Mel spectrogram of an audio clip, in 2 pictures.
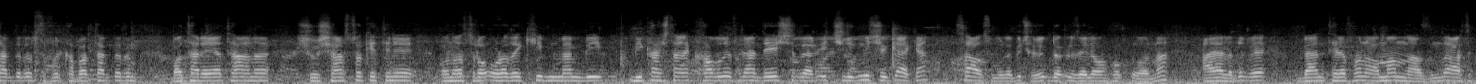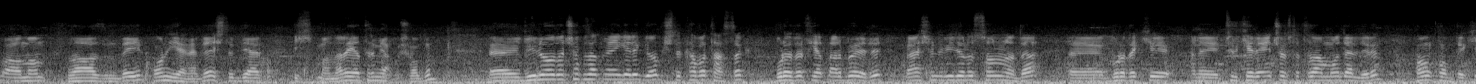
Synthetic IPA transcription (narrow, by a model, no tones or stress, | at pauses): t̪ʰak̚lˠad̪ɯmsɯfɯɾkʰabak̚t̪ʰaklˠad̪ɯm | bat̪ʰaɾjajat̪ʰaːnɯ | ʃuʃaɾso̞cʰe̞t̪ʰini | o̞nd̪anso̞ːɾao̞ɾad̪acʰibinʲmænbi | biɾkʰat͡ʃt̪ʰaːnɛkʰablˠɯfilʲand̪e̞jiʃt̪ʰiɾd̪ilʲæɾit͡ʃʰːilʲicmit͡ʃʰcd̪ʲæɾcʰæn | saːlˠsumuɾlˠabiɾt͡ʃʰo̞d͡ʒuk̚d̪øyzelʲio̞nkok̪̚ˠulˠoɾunaː | jaɾlˠad̪ɯmvɛ | bænt̪ʰe̞lʲe̞fo̞nalˠmamlˠaːzɯmd̪ɯaɾt̪ʰɯkoalˠmam | lˠaːzɯmd̪e̞jilʲo̞nunje̞ɾinɛd̪ɛiʃt̪ʰɛd̪ijæɾecʰi̥t̪manlˠaɾajat̪ʰɯɾɯmjap̚mɯʃo̞lˠd̪um | ɛːvilʲeo̞d̪at͡ʃʰo̞kuzat̪̚majaɡɟe̞ɾɛc̚jøoɾiʃt̪ʰɛkʰavat̪ʰast̪akbuɾad̪afijat̪lˠaɾbø̞jlʲe̞d̪ɪ | bænʃimd̪ivid̪eo̞nunso̞nunad̪aː | buɾad̪acʰihanit̪ʰyɾcʰijed̪ɛænt͡ʃʰo̞ksat̪ʰɯlˠanmo̞d̪ælʲːe̞ɾin | ho̞ŋkʰo̞ŋk̚d̪acʰi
